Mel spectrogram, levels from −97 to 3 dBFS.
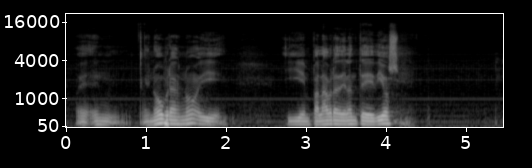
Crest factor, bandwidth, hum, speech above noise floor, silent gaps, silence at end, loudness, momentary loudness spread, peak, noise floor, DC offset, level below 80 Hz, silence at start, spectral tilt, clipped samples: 20 dB; 12 kHz; 50 Hz at -65 dBFS; 36 dB; none; 1.15 s; -36 LUFS; 17 LU; -18 dBFS; -71 dBFS; under 0.1%; -72 dBFS; 0.15 s; -7 dB/octave; under 0.1%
